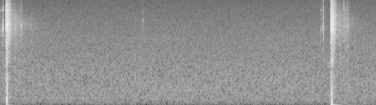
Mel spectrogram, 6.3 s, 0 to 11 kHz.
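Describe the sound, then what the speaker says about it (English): Two sharp, crisp snaps from a Crosman Powerline 15XT BB gun being fired, one at the very start and another near the end, separated by a long stretch of quiet outdoor hiss. "So that's my shooting test of the powerline."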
